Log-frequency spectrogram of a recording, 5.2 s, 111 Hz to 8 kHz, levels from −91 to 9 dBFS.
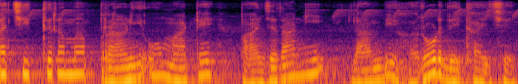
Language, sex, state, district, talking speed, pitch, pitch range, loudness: Gujarati, male, Gujarat, Valsad, 90 wpm, 140 Hz, 115-180 Hz, -17 LUFS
